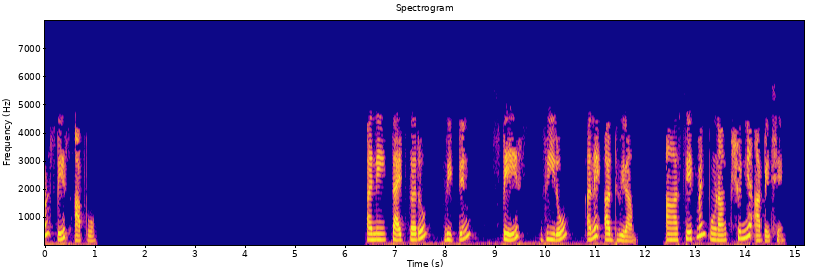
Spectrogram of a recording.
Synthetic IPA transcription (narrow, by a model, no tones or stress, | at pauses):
əɳspesapõ | əneʈaipkəɾo | ɾiʈən | spesziɾo | əneʔəɾd̪ʱʰʋiɾam | asʈeʈmẽɳʈ̚puɽ̃ãkʃʊnjəʔapet͡ʃʰḛ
